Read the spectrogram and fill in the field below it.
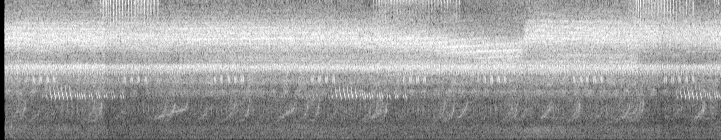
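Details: Himegisu katydid calling in summer at Toyanogata Park, recorded early before cicadas start, a rapid dry shiririri trill repeated amid a dense high insect chorus, with steady high buzzing and brief louder bursts around two and thirteen seconds.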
